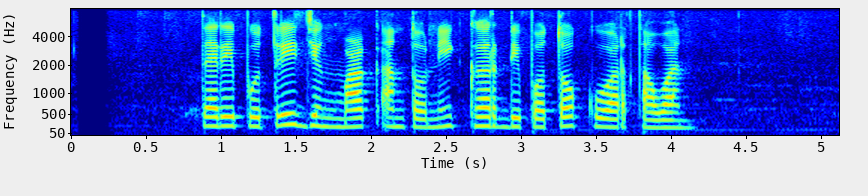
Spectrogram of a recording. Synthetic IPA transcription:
t̪ɛɾiput̪ɾid͡ʒɨŋmarkant̪ɔnikɨrdipɔt̪ɔkuwart̪awan

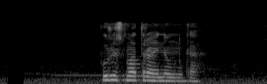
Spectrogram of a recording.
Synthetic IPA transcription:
puɾusmat̪rʌɦʌjnʌunka

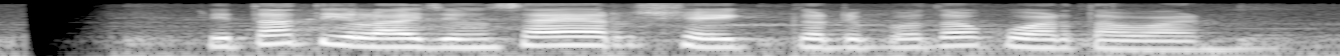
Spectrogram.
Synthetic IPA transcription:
ɾit̪at̪ilad͡ʒɨŋsaɛrʃejkːɨrdipɔt̪ɔkuwart̪awan

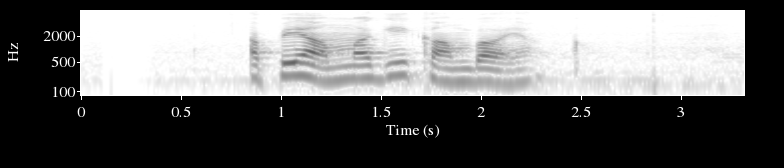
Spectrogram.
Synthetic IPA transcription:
apeamːɐɡeːkambaːjɐk

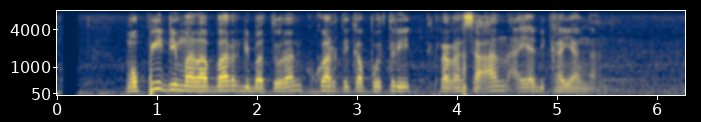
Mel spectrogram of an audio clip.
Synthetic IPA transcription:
ŋɔpidimalabardibat̪uɾankukart̪ikaput̪ɾi | raɾasaana̰jadikajaŋa̰n

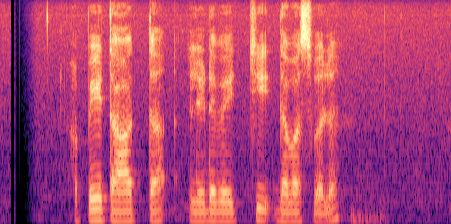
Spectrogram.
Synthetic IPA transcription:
ɐpeːt̪aːt̪ːɐleɖɐʋet͡ʃːid̪ɐʋɐsʋə̰lə

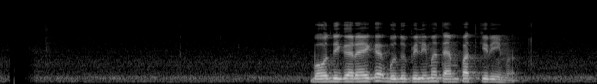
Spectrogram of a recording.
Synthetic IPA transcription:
boːd̪iɡəɾəjekəbud̪upilimət̪æmpat̪kiɾiːmə̰

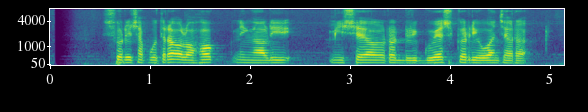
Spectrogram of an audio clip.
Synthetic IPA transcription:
suɾit͡ʃaput̪ɾaɔlɔɦɔk̚niŋali | misɛlrɔdɾiɡuɛskɨrdiawaɲt͡ʃaɾa

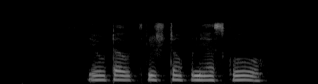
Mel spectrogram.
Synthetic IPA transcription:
ewʈaut̪kɾiʂʈʌ̃upnjasko

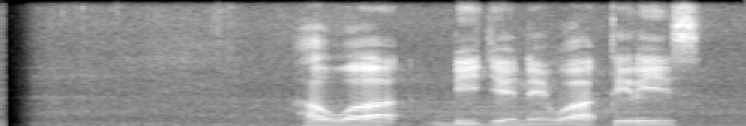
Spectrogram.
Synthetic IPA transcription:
hawadid͡ʒenewat̪iɾis

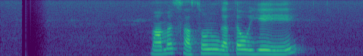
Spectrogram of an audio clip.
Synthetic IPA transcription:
mɐməsɐsunɡɐt̪ɐwje

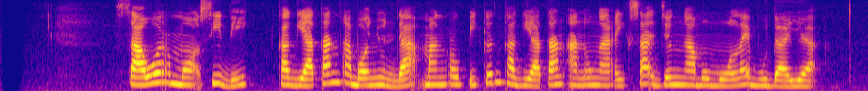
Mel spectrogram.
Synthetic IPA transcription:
saʊrmɔsidikːaɡiat̪anrəbɔɲunda̰maŋrupikɨnkaɡiat̪anʔanuŋaɾiksad͡ʒɨŋːamumulɛbudaja

